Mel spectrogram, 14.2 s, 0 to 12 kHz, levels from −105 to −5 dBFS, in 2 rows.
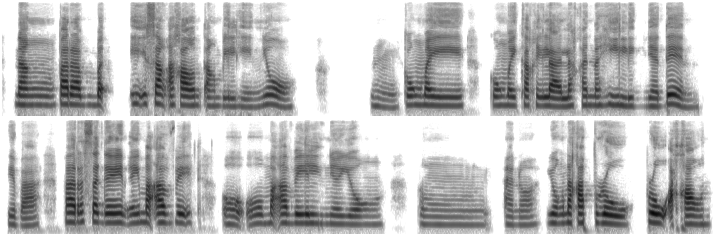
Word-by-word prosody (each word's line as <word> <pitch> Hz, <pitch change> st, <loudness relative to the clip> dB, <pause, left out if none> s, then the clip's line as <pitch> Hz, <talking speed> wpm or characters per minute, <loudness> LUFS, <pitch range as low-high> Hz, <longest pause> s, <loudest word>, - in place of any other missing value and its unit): Ng 235 Hz, -1 st, 0 dB
para 250 Hz, -1 st, +5 dB
ba 230 Hz, 0 st, -2 dB, 0.2 s
iisang 260 Hz, 0 st, +1 dB
account 230 Hz, -1 st, +3 dB
ang 220 Hz, -1 st, -4 dB
bilhin 200 Hz, -2 st, -10 dB
niyo, 215 Hz, -4 st, -4 dB, 0.8 s
hmm. 185 Hz, -4 st, -17 dB
Kung 235 Hz, 0 st, -4 dB
may, 220 Hz, -1 st, -1 dB, 0.2 s
kung 225 Hz, 0 st, -5 dB
may 225 Hz, -1 st, -3 dB
kakilala 220 Hz, -2 st, +1 dB
ka -, -, -7 dB
na 230 Hz, -1 st, -4 dB
hilig 230 Hz, -3 st, -7 dB
niya 210 Hz, -, -3 dB
din, 210 Hz, -6 st, +1 dB, 0.2 s
'di 205 Hz, -1 st, -9 dB
ba? 180 Hz, +2 st, -6 dB, 0.2 s
Para 255 Hz, 0 st, +5 dB
sa 265 Hz, 0 st, +2 dB
gayon 245 Hz, -2 st, +3 dB
ay 230 Hz, -, -1 dB
ma-avail 240 Hz, 0 st, +2 dB, 0.3 s
oo, 210 Hz, +2 st, -6 dB
ma-avail 230 Hz, 0 st, 0 dB
niyo 220 Hz, -1 st, -8 dB
yung, 205 Hz, 0 st, -6 dB, 0.5 s
mm, 195 Hz, -2 st, -18 dB, 0.2 s
ano 195 Hz, 0 st, -11 dB
yung 235 Hz, -1 st, -2 dB
naka-pro, 235 Hz, -3 st, +4 dB, 0.2 s
pro 250 Hz, -4 st, +7 dB
account. 205 Hz, -1 st, +2 dB
225 Hz, 150 wpm, -24 LUFS, 205-240 Hz, 0.8 s, pro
